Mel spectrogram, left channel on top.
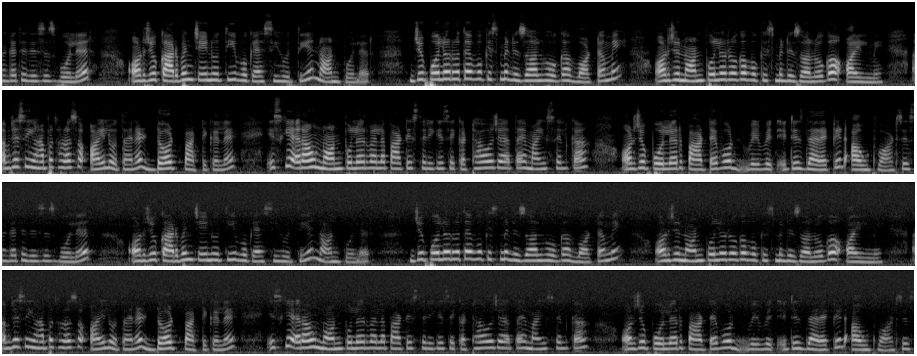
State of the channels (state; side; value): noise; right; hiss, 17 dB below the sound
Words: करते हैं, दिस इज पोलर, और जो कार्बन चेन होती है वो कैसी होती है, नॉन पोलर। जो पोलर होता है वो किस में डिजोल्व होगा, वाटर में, और जो नॉन पोलर होगा वो किस में डिजोल्व होगा, ऑयल में। अब जैसे यहाँ पर थोड़ा सा ऑयल होता है ना, डर्ट पार्टिकल है, इसके अराउंड नॉन पोलर वाला पार्ट इस तरीके से इकट्ठा हो जाता है माइसेल का, और जो पोलर पार्ट है वो इट इज डायरेक्टेड आउटवर्ड्स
